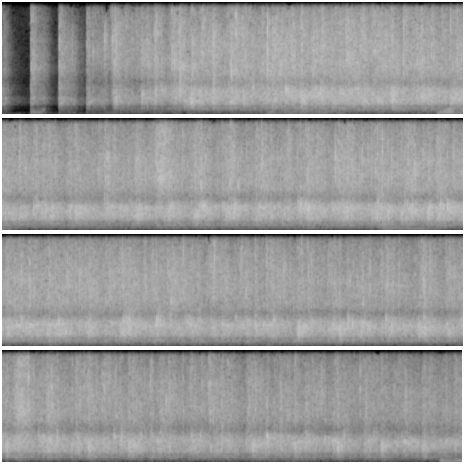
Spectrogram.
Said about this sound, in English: Okay. I hope you're not clapping because we're leaving.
